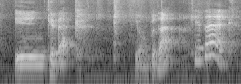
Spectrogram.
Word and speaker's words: Quebec: Quebec. Thank you for pronouncing it correctly. The French way.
